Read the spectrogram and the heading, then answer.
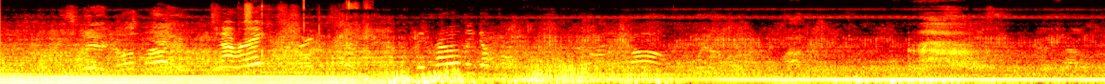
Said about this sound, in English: You can hear the airplane again. He's still buzzing around.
